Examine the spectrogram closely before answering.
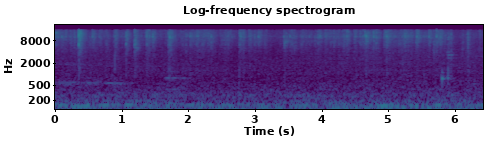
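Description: Burning embers crackle faintly close by.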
